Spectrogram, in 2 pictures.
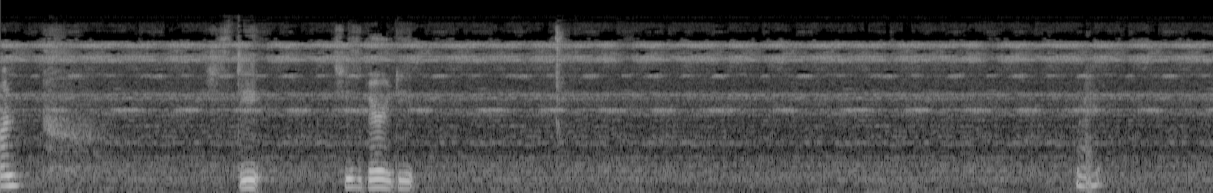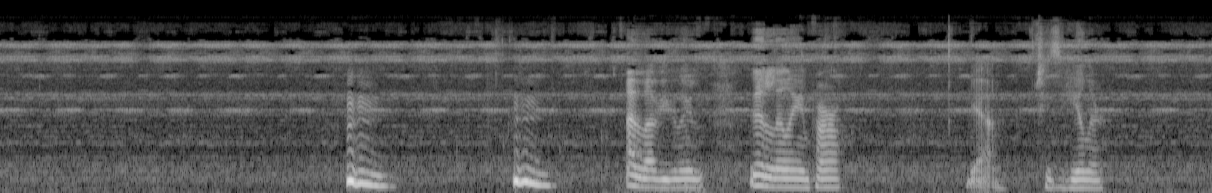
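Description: A woman talks softly and cheerfully, close by, into a phone.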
